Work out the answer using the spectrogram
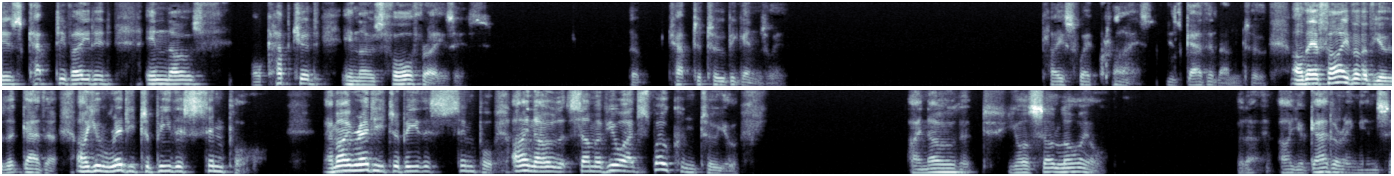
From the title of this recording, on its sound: Malaysia Meets (Zoom)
